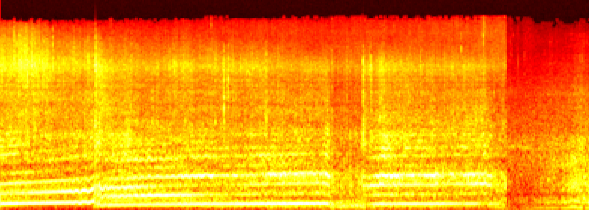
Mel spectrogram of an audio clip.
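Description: A rally car engine roars at high revs as the car races along a gravel road.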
